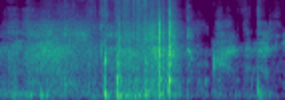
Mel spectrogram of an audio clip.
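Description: A tablet knocks and rattles in a young girl's hands.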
